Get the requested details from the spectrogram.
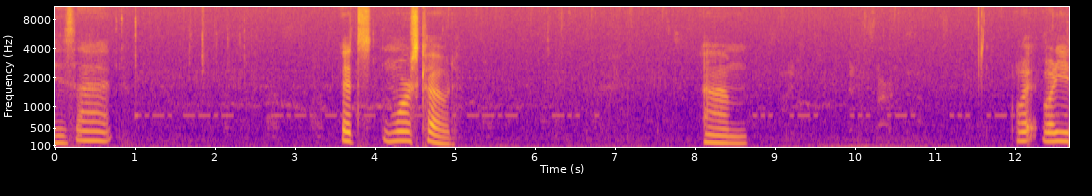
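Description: A radio signal beeps in short, even pulses.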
